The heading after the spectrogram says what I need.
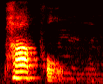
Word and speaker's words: purple: When a noun or adjective is contain like contains two syllables, the first one is usually the stress one. So purple p this is the uh syllables one, the stressed one.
